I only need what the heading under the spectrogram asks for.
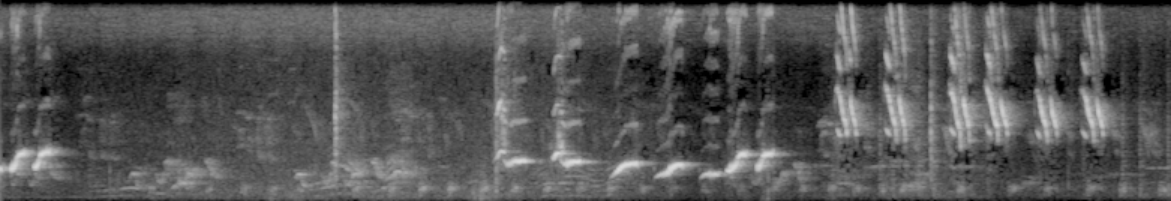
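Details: Kretekan fighting song of a white-rumped shama, meant to provoke rivals. Soft mixed twittering opens into a run of loud, upward-swept whistled notes, then rapid high crackling clusters repeated steadily.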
